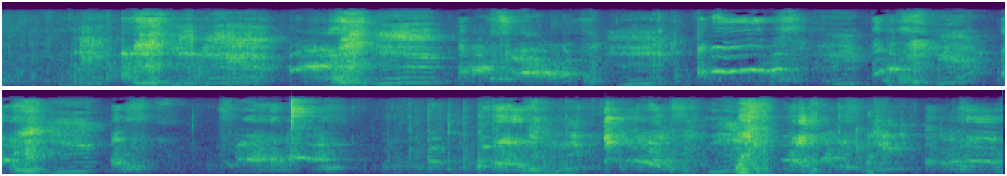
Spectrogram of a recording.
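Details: Tot, a female pug in Cape Town, excited as her owner gets ready to take her for a walk: repeated high, wavering whines and squeaky yelps in bursts throughout, with a person talking over them indoors.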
